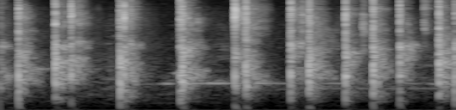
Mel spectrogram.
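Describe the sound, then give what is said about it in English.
Football fans clapping for the Mountain Home senior offensive linemen as they leave the field, sharp, distinct individual claps in an uneven rhythm that carry on throughout. “Hopefully, Mountain Home fans give them a clapping standing ovation,”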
